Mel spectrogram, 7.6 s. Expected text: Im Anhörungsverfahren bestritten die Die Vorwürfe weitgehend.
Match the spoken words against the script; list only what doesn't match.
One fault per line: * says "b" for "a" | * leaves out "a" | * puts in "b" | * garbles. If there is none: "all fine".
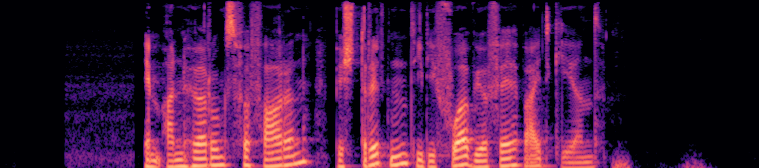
all fine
